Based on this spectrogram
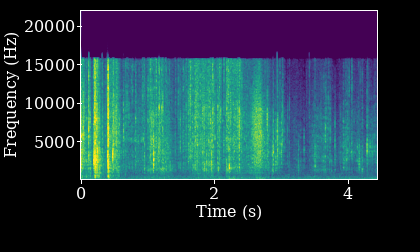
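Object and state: Dry soap flakes being crushed.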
